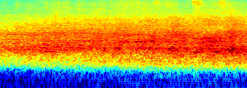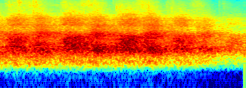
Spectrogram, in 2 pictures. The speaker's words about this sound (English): Yes, they cheered Arthur for being so clever.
